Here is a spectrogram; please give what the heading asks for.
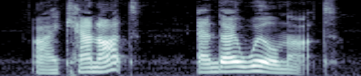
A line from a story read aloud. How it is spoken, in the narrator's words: he replied solemnly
